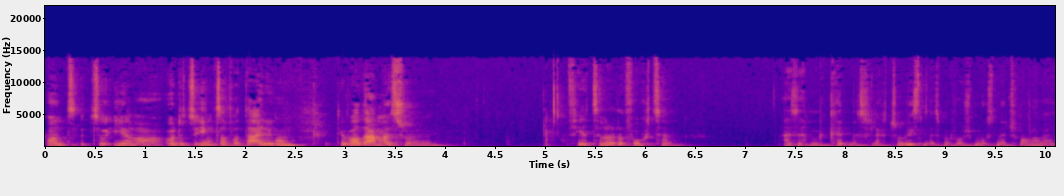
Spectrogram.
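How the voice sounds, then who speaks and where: With a strong Austrian accent, a woman at medium pitch talks at a moderate pace with ordinary pitch variation, big swings in loudness, and long, frequent pauses, all in audible room echo. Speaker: podcast co-host. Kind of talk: casual chat.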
